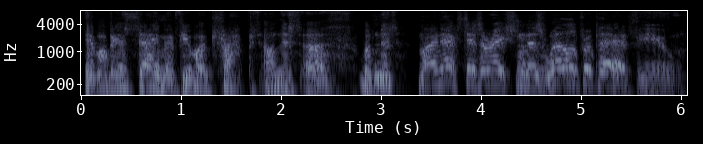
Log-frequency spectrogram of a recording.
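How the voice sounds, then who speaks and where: An actor playing a cold, condescending alien machine intelligence bent on conquest, a video game villain who speaks with measured menace and sardonic understatement. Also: male voice, fairly high pitch, very animated, fairly bright tone, breathy edge, heavily acted. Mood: cold, calculating.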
